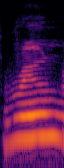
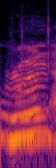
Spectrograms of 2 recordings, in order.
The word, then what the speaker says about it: Rhun: How do you say that? – Rune. – Rune. Okay. Rune and Harad.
